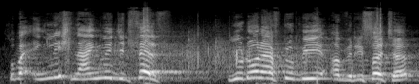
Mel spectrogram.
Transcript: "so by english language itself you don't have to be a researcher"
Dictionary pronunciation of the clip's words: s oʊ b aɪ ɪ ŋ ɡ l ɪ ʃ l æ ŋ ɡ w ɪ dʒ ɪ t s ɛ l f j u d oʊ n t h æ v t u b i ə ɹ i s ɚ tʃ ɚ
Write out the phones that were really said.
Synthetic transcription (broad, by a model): s oʊ b aɪ ɪ ŋ ɡ l ɪ ʃ l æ ŋ ɡ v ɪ dʒ ɪ t s ɛ l f j u d oʊ n t h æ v t u b i ə ɹ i s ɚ tʃ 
